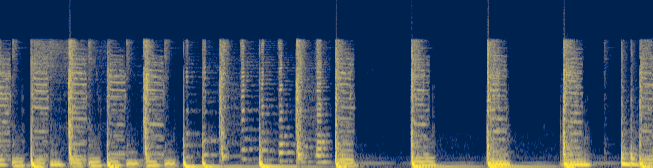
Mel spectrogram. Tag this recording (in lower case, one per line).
music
